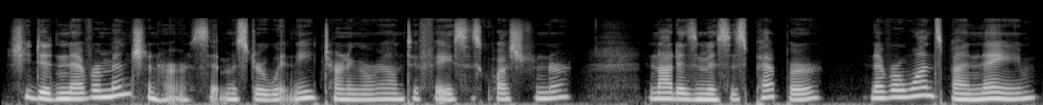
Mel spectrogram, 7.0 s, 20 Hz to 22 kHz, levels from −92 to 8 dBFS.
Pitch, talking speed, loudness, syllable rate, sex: 200 Hz, 180 wpm, -16 LUFS, 5.1 syllables/s, female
